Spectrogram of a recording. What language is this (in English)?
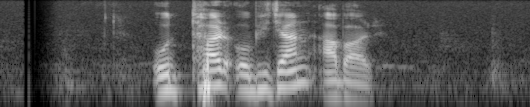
Bangla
